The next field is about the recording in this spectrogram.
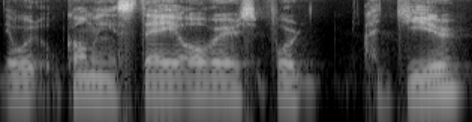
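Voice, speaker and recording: A young man from Costa Rica speaks English with a Costa Rican Spanish accent. He talks at a middle pitch in a conversational interview, and he laughs often and restarts his phrases as he tells his own story. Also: flat delivery, normal speed, smooth. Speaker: podcast guest.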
